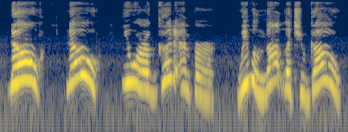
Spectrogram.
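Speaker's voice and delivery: high, loud shrieks of protest; a crowd crying out no, shrill and loud; shrieking crowd. Acted. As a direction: people shrieking to keep their emperor. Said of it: "shrieked the people".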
